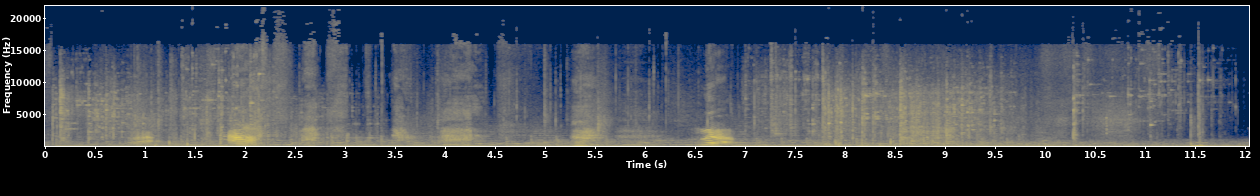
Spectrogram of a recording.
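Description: Shards of broken window glass clink and crunch repeatedly, with sharper tinkling bursts as someone shifts and climbs through what's left of the window, over a steady low rumble in the background.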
